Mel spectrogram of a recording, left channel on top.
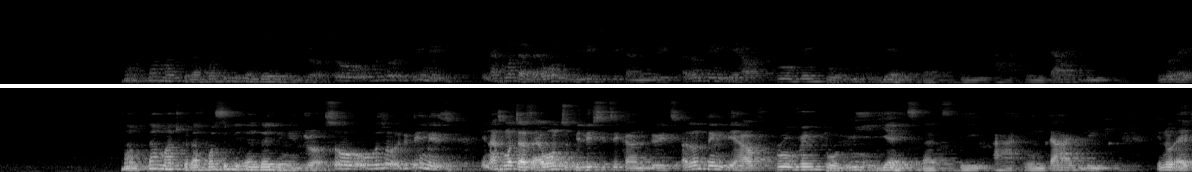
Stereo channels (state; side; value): quieter; left; 26.0 dB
